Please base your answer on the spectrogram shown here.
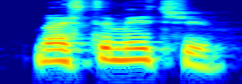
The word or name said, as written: nice to meet you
